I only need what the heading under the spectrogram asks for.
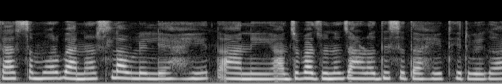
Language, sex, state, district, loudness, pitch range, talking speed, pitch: Marathi, female, Maharashtra, Aurangabad, -15 LUFS, 255-275 Hz, 120 wpm, 265 Hz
